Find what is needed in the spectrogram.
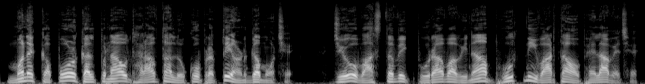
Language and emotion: Gujarati, disgusted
